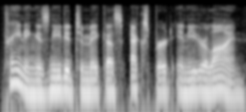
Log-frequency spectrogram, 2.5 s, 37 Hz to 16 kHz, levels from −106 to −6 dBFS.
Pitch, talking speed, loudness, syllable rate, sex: 115 Hz, 245 wpm, -20 LUFS, 5.9 syllables/s, male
